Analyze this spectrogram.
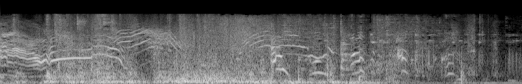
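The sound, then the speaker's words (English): A cat yowls and screeches in a sudden attack, with a loud crash and clattering impacts mixed in; the scuffle is frantic, fading slightly near the end. “It was just an animal. I scared it away.”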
